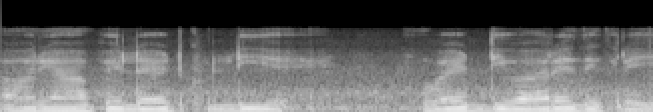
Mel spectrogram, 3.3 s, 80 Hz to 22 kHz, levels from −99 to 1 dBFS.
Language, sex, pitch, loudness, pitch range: Urdu, male, 115 Hz, -13 LUFS, 110-120 Hz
